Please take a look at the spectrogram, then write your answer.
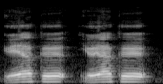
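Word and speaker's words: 予約: 발음은 요야크.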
